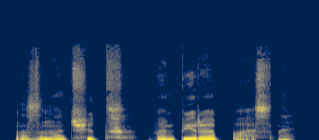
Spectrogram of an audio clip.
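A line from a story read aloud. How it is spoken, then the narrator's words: Under his breath. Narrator (Russian): сказал он вполголоса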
